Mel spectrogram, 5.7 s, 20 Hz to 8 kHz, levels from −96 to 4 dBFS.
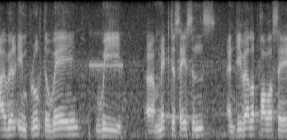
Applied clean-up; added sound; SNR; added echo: none; none; none; none.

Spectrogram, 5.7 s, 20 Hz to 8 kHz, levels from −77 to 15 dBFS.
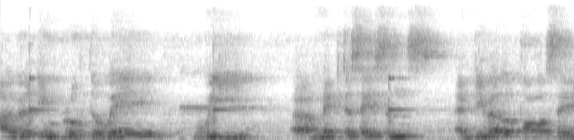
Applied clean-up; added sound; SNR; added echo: none; Piano; 19 dB; reverberation time 0.6 s.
